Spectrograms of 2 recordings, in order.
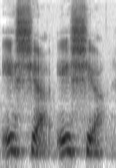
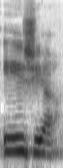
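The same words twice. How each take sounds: First: एशिया with a plain sh sound, like Eshia; wrong sh version. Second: एशिया with a voiced zh, like Ayzhia; correct zh version. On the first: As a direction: imitate the common Indian sh in एशिया. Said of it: "कई लोग श में कहते हैं". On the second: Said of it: "इसको कहना चाहिए". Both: Shown as a demonstration.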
